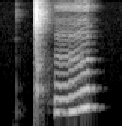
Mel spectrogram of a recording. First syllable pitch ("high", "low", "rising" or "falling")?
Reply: rising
